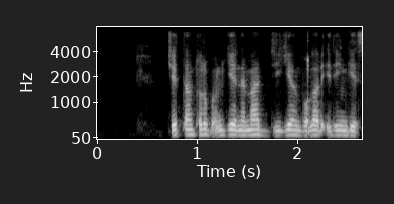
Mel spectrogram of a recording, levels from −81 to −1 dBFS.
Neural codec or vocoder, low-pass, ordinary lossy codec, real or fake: codec, 16 kHz, 4.8 kbps, FACodec; 7.2 kHz; Opus, 24 kbps; fake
